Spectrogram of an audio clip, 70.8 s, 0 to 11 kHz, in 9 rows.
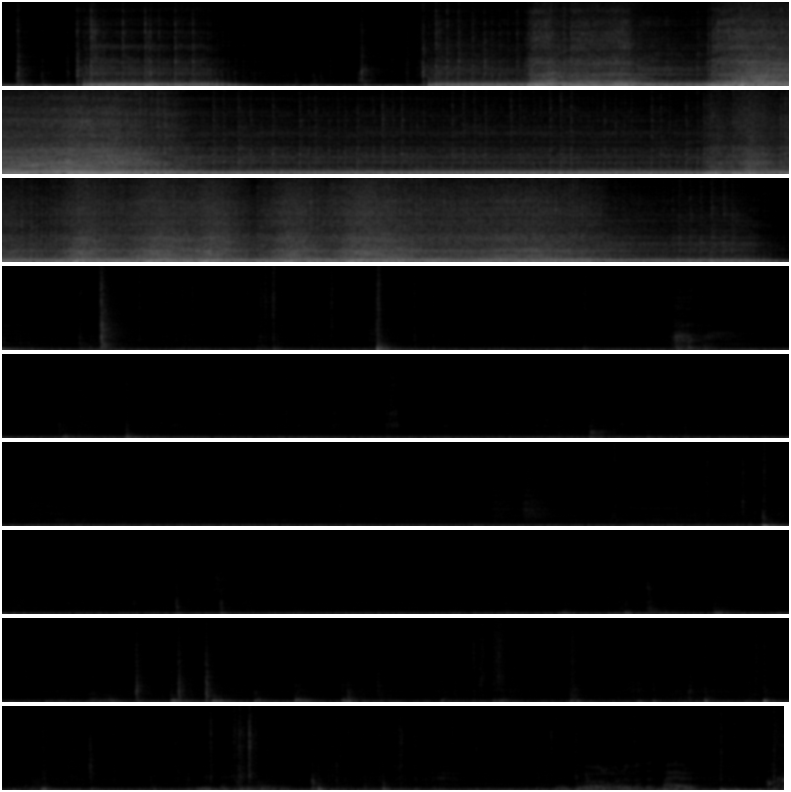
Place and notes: Berlin Bürknerstr., backyard window - the end of a tree
Berlin, Bürknerstr.9, my backyard. Workers cutting down a tree. Final cut. It was no a good-looking one, but has been part of my daily view, a place for birds etc., listened many autumns to its falling leaves. Gone, causes me sort of pain. Start of a renovation process. This ol' messy backyard goes antiseptic...
(Sony PCM D50, Primo EM172)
